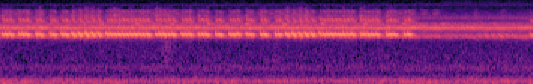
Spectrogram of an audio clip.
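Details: Autumn insect chorus for sleep listening, a bright, pulsing high trill repeated rapidly for about four seconds before fading to a quieter steady hiss of distant insects.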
